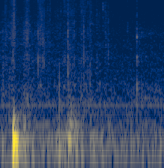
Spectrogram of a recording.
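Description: A soft knock as a deck of thick-sleeved cards is pushed together and squared on a cloth table mat, followed by a few faint clicks of the sleeved cards being handled.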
